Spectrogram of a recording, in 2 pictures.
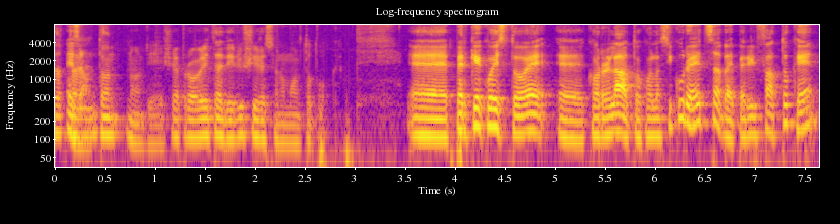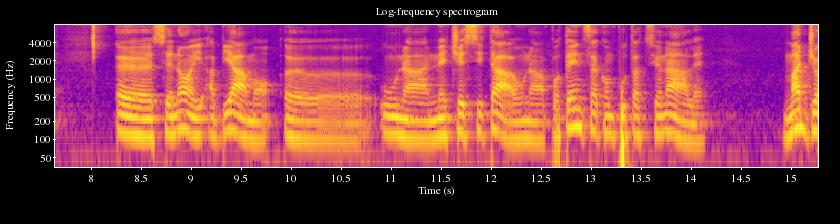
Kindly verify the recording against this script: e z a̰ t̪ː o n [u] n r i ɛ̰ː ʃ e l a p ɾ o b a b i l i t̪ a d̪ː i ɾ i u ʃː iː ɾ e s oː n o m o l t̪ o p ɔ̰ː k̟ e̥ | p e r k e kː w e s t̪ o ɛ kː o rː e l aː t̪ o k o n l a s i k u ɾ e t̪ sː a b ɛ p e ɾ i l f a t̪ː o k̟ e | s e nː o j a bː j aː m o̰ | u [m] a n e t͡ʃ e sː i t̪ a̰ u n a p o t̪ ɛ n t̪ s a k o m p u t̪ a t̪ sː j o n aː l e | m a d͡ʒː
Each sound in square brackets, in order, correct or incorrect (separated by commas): incorrect, incorrect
